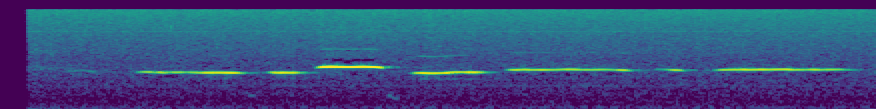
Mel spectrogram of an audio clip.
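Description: A whistled tune: a run of single held notes, with one higher note about one and a half seconds in.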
